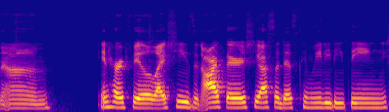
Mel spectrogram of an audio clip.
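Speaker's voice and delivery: ordinary talk, nothing marked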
